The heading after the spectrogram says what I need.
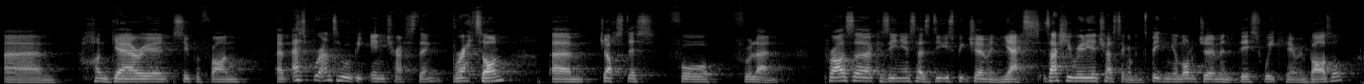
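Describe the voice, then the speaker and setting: Male stream host, bright forceful voice, loose chatty delivery answering viewer questions. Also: medium pitch, a little fast. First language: English. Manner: rambling, chatty, many ums. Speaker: livestream host. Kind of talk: casual live chat reading viewer comments. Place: indoors, streaming from Basel.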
